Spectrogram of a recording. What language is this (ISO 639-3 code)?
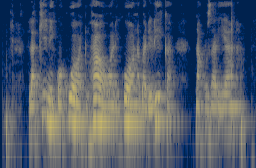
swa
